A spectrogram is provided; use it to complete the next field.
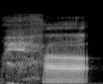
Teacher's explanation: ہا اس کو ہم حلق سے ادا کریں گے. حلق کا درمیانی حصہ یہ یہاں سے ادا ہوگا.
